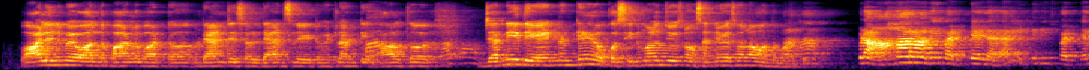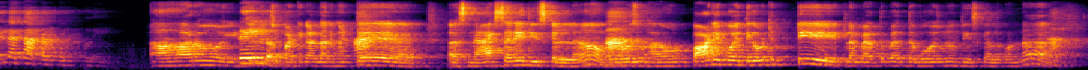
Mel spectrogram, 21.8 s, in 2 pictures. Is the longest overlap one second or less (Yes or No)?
Yes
